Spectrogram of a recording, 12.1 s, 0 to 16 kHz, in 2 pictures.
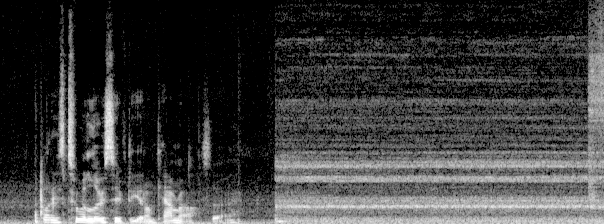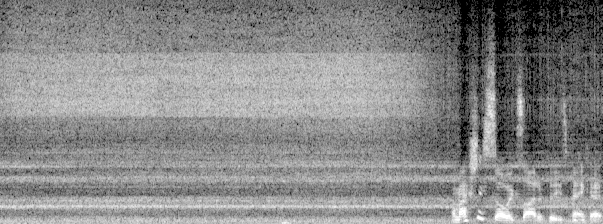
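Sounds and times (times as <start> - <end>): faint whine: 2.8 - 12.0
pancakes sizzling in a pan: 2.8 - 12.0.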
